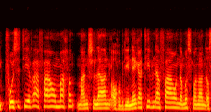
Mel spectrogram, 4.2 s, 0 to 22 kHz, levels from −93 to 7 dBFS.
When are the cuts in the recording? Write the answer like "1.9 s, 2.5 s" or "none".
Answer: 2.2 s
